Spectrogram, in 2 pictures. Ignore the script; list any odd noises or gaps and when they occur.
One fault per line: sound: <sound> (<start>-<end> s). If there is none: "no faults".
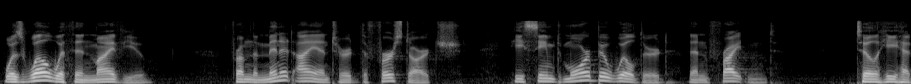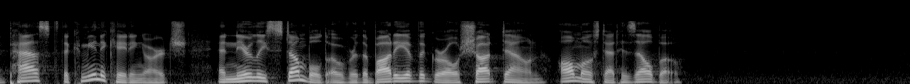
no faults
